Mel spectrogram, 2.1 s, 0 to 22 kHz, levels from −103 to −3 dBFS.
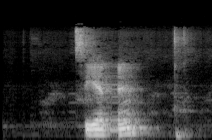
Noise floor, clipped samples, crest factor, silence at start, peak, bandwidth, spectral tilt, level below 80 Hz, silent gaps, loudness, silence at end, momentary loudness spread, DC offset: -69 dBFS; under 0.1%; 18 dB; 0.75 s; -10 dBFS; 11.5 kHz; -4 dB/octave; -62 dBFS; none; -25 LUFS; 0.25 s; 19 LU; under 0.1%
